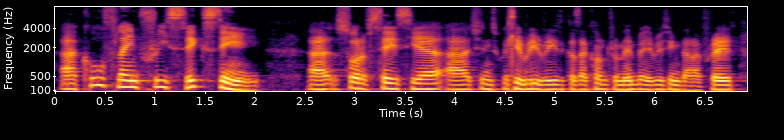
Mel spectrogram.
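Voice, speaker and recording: A man's voice: medium pitch, moderate pace. Casting note: male channel host, non-native English speaker, easygoing and chatty, answers viewer comments with frequent restarts. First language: not English. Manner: chatty, many fillers and restarts. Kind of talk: casual comment-reading chat.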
